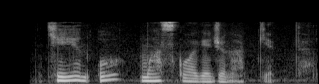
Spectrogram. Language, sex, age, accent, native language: Uzbek, female, 25-34, Farg'ona, Uzbek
